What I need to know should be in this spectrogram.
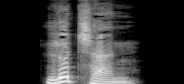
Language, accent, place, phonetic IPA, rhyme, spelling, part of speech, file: German, Germany, Berlin, [ˈlʊt͡ʃɐn], -ʊt͡ʃɐn, Lutschern, noun, De-Lutschern.ogg
- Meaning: dative plural of Lutscher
